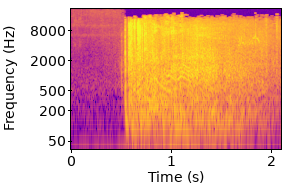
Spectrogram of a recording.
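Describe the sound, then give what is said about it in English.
A single loud, heavy gunshot from a large-caliber gun cracks out after a moment of quiet, then rolls into a long, broad echoing boom that slowly fades; the shot strikes a tree about 8 feet up. “Oh, man, that's a big one. It's like firing a cannon.”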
